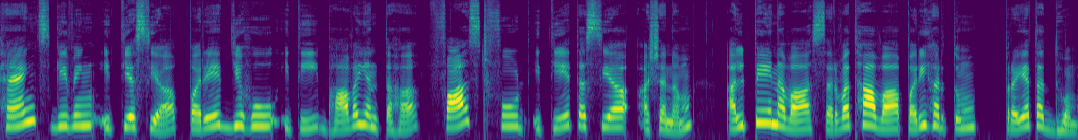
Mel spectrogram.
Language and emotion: Sanskrit, neutral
